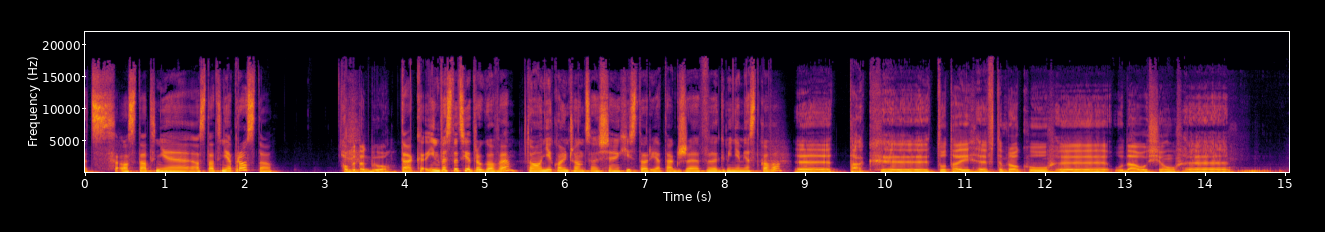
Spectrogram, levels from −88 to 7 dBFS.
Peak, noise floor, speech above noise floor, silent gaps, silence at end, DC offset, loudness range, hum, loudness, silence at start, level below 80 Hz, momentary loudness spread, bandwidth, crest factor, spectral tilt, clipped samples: 0 dBFS; -60 dBFS; 47 dB; none; 0.05 s; under 0.1%; 2 LU; none; -13 LUFS; 0 s; -30 dBFS; 6 LU; 18 kHz; 12 dB; -4.5 dB/octave; under 0.1%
